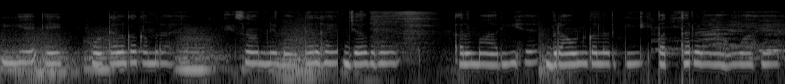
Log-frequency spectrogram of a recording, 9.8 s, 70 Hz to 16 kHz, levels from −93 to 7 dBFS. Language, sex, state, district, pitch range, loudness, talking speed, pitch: Hindi, female, Uttar Pradesh, Budaun, 255-275 Hz, -43 LUFS, 120 wpm, 265 Hz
